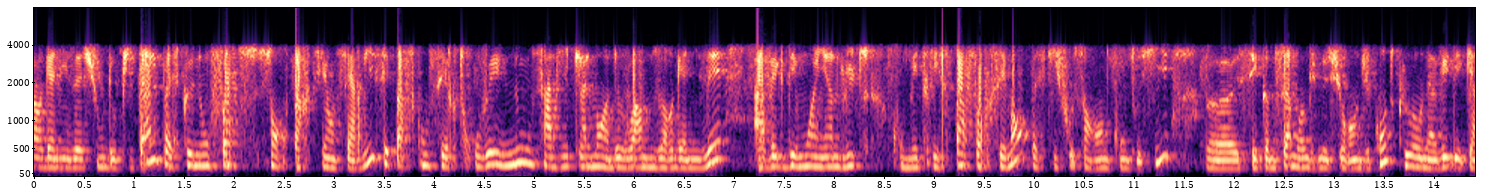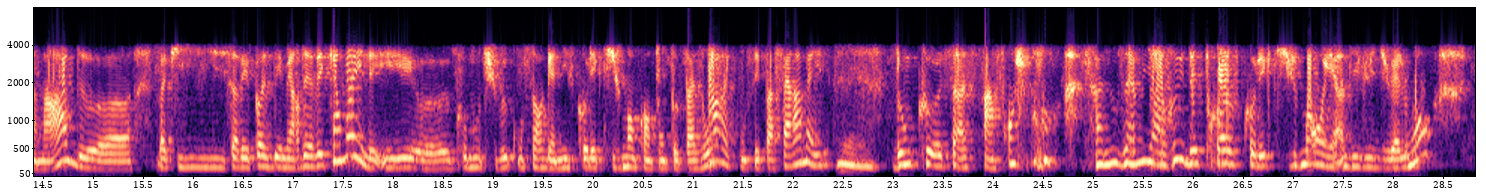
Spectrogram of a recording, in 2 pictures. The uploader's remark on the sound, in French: Entretien téléphonique réalisé ce 18 avril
